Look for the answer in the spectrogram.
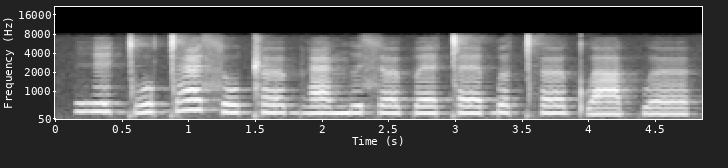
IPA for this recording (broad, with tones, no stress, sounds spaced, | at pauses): ɦ e˨ ɡ͡ǀ o˨ ɡ͡ǀ æ˦ s o˨ ǁ œ˨ bʱ æ˨ ŋ ɨ˨ s œ˨ p ɛ˨ ǀ ɛ˨ ɓ ə˦ ǀʰ œ˦ kʷʼ a˨ kʷ œ˨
